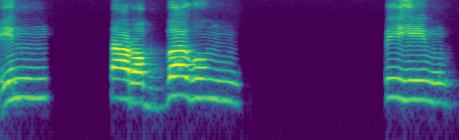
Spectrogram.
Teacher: মিম সাকিনের পরে বা এলে ইকফায়ে স্বাভাবিক একালিক পরিমাণ গুণনা করে পড়তে হবে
